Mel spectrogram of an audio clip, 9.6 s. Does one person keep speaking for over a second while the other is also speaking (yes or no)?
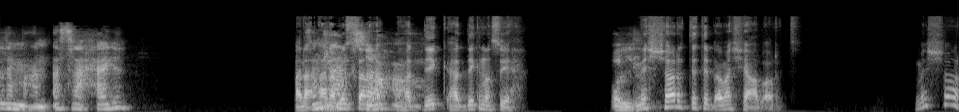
yes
